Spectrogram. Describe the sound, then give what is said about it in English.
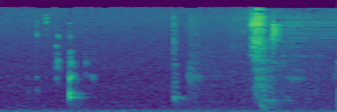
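Young Henry's beer being poured into a glass, heard as a few soft drips followed by a brief frothy splash near the end, quiet, with no talking. “So now I'm pouring the Young Henry's.”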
